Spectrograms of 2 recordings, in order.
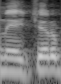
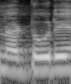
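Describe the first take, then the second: First: It is said in two syllables, like 'nay-cher'. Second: It is said in four syllables, like 'na-to-ri-a'. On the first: The speaker calls it right. "इसको नेचर बोलते हैं" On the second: The speaker calls it wrong. "नटोरिया नहीं बोलते"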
